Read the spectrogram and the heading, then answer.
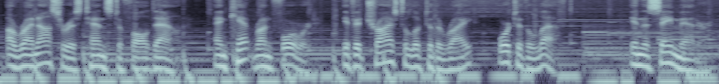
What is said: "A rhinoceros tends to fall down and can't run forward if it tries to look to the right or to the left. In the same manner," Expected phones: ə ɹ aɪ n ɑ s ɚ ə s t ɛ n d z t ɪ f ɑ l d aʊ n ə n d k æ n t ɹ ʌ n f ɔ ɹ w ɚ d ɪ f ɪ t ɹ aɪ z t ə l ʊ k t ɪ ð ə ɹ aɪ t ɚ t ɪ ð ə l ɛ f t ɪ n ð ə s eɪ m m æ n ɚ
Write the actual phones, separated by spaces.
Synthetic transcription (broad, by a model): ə ɹ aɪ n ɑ s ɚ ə s t ɛ n d z t ɪ f ɑ l d aʊ n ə n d k æ n t ɹ ʌ n f ɔ ɹ w ɚ d ɪ f ɪ t ɹ aɪ z t ə l ʊ k t ɪ ð ə ɹ aɪ t ɚ t ɪ ð ə l ɛ f t ɪ n ð ə s eɪ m m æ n ɚ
